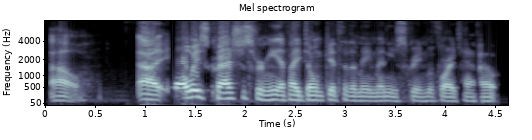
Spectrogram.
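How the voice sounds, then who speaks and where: A man's voice: medium pitch, animated, brisk, no room sound, studio quality. A man talking casually as a co-host on a video game stream.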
